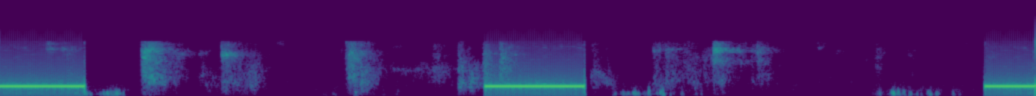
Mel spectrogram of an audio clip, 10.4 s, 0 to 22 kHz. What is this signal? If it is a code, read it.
Ringback tone (Europe, 425 Hz).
